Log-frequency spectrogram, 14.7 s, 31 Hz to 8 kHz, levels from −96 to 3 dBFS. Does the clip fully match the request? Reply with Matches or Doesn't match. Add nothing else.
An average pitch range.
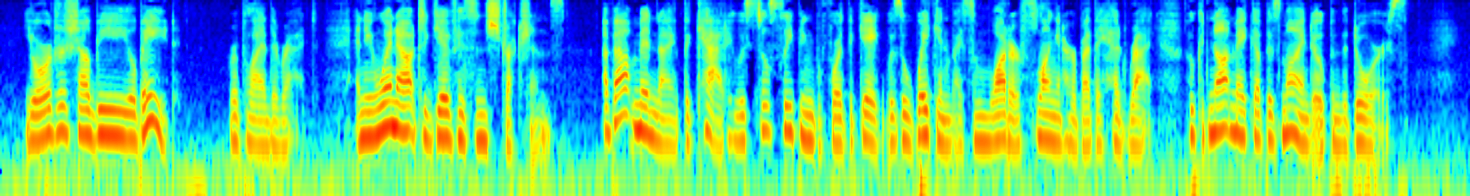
Matches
